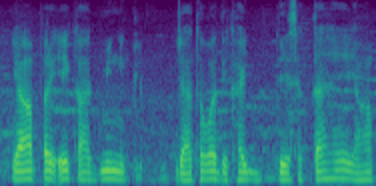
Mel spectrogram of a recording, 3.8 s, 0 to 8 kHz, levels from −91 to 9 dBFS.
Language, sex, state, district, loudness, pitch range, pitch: Hindi, male, Uttar Pradesh, Lucknow, -20 LUFS, 115-130 Hz, 125 Hz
